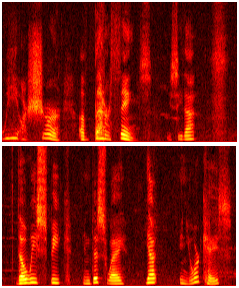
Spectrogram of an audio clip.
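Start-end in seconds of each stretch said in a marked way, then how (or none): 0.0-3.0 soft, slow reassurance; gentle. Retold or imitated. Author including himself with his readers, gently reassuring. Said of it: "he does not come down on them with an iron fist". 5.0-9.3 slow, lower-pitched reading; gentle. Retold or imitated. Preacher reading the author's words to readers, gently. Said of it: "he adds to his gentleness there".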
